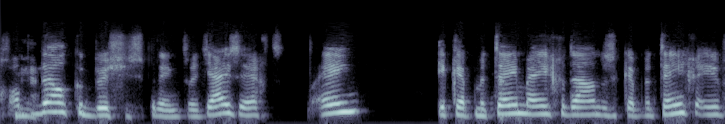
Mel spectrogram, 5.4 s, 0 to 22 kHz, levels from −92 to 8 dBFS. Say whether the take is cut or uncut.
cut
